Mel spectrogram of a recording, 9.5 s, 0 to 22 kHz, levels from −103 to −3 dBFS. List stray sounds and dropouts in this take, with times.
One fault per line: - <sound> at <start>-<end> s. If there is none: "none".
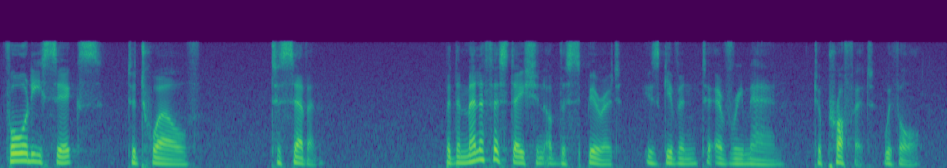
none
